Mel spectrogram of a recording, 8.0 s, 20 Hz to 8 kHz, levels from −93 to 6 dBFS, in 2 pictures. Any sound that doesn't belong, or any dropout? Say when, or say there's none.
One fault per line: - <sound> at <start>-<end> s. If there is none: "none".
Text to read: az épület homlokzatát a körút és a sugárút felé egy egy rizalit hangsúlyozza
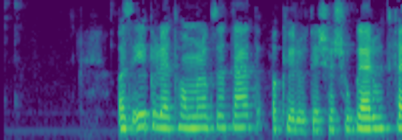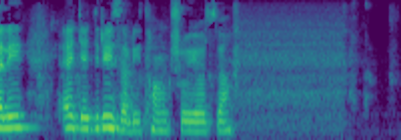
none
